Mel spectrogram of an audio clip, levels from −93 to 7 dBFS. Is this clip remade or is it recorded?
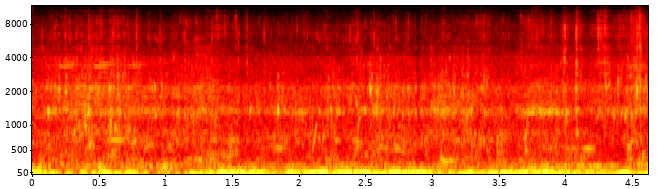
recorded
